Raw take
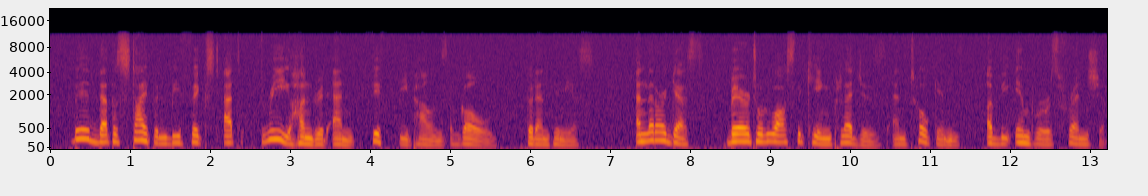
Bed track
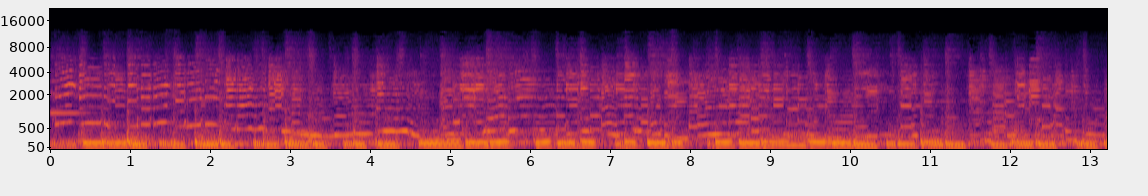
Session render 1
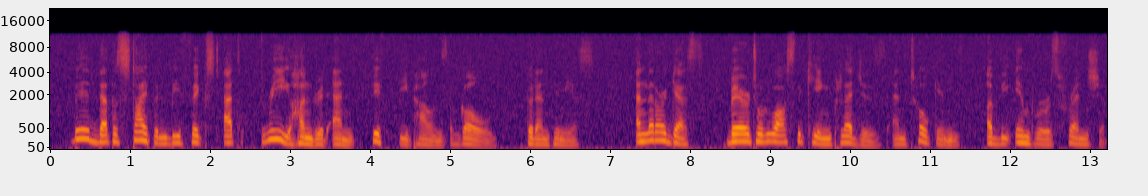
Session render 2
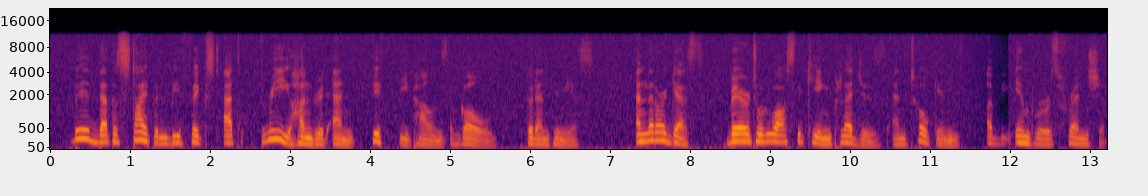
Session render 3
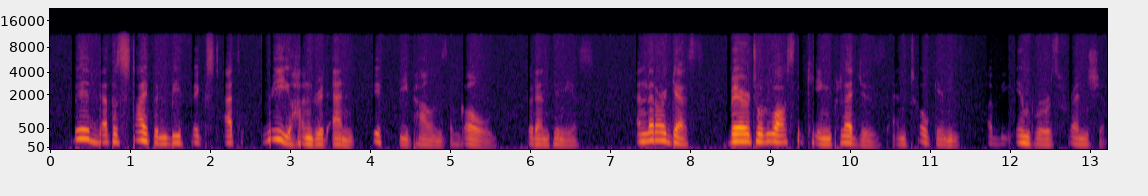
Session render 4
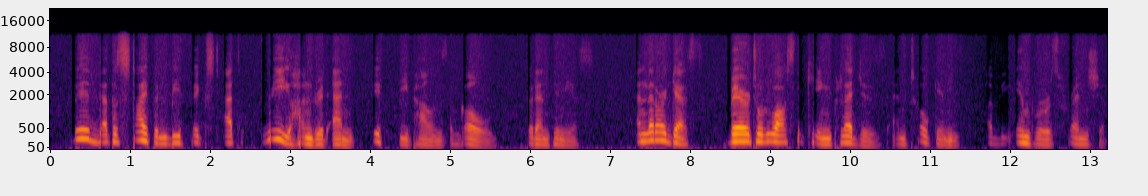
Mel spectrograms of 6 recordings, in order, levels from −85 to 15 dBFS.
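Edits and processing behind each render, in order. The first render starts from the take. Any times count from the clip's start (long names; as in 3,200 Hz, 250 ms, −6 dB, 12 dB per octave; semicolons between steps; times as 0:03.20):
broadband denoise 6 dB, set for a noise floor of −40 dBFS
0:11.32–0:11.98: fade out, to −18 dB
volume swells 104 ms; expander for the loud parts 1.5 to 1, over −36 dBFS
level +2.5 dB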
